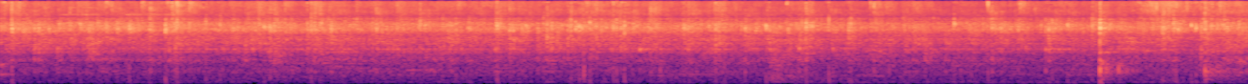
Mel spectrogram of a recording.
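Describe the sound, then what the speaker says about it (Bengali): Grated coconut with taro and potatoes fries in a pan in a vegetarian Bengali dish, giving a steady close sizzle with light scraping of a spatula stirring. "এবার এটাকে একটু নেড়ে ছেড়ে নেব"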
